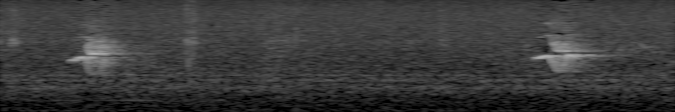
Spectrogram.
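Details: Least sandpipers foraging in a group along the edge of a pond: two brief, thin, high calls spaced about two seconds apart against a quiet, steady background hiss.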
